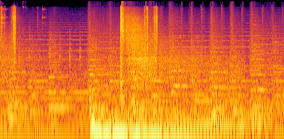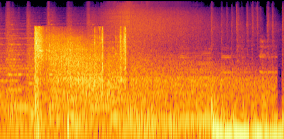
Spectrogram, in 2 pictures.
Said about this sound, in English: The moment his prey came into view, rapid gunfire erupted,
